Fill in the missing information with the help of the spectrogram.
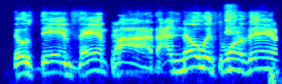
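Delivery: high, slow start to an accusing wrestler impression; mock-accusing wrestler voice; Dream. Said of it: "he says something like".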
